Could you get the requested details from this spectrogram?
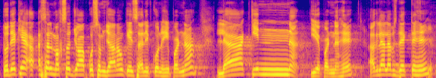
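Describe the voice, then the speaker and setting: A man teaching Quran recitation rules, spelling out letters one by one and chanting the words in long drawn-out tones. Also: sits high, bright, forceful tone. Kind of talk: tajweed lesson.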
